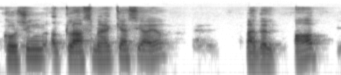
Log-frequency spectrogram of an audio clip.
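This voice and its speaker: A man's voice: medium pitch, a little slow. A man teaching an economics class, chatty and repetitive, calling students by name. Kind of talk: classroom lecture.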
